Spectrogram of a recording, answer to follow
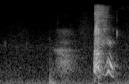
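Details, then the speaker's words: Young girl who has the hiccups: a quick breath in, then one sharp explosive burst; a single sneeze. "you okay bless you"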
